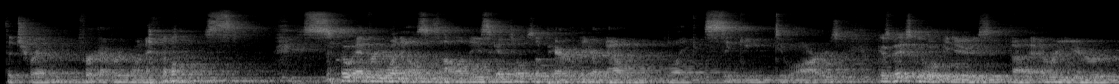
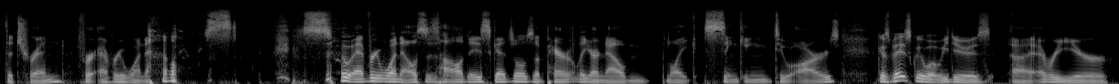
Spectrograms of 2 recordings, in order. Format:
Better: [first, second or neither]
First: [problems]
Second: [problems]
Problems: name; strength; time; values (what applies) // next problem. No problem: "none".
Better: second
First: off-mic speech; far // room echo; noticeable; dies away in 2.4 s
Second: none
